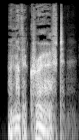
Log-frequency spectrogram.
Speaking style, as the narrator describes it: he whispered

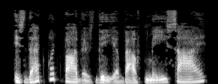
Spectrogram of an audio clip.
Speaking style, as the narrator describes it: he inquired sweetly

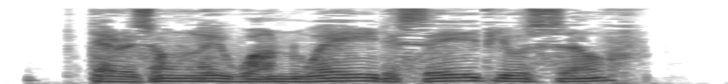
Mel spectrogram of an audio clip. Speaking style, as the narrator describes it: it rasps

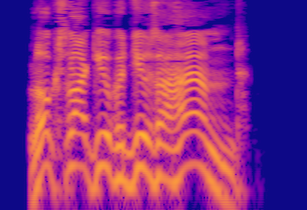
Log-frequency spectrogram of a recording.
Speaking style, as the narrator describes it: Tolan shouted

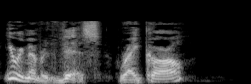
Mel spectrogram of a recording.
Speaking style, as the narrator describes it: Carl barked

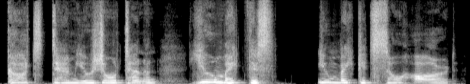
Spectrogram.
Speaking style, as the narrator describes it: whispered in his ear

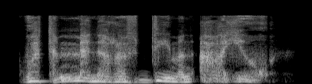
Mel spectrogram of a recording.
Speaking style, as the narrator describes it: she demanded in a ragged hiss

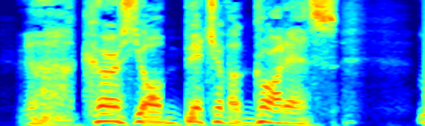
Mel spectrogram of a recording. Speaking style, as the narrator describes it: my attacker snarled

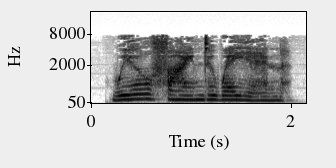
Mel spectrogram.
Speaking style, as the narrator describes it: I said slowly

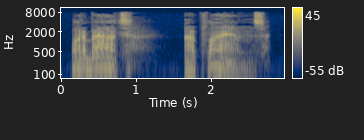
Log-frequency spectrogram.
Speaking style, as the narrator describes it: Teft asked quietly

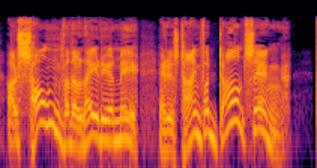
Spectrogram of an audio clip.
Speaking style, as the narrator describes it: shouted

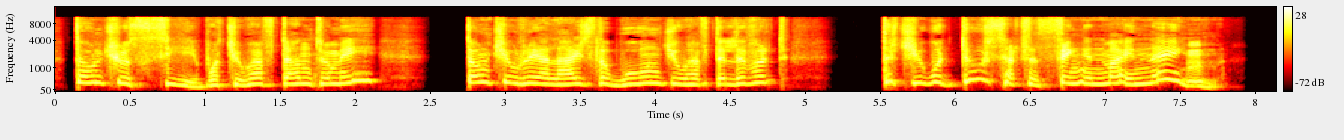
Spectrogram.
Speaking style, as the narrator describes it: gasped

